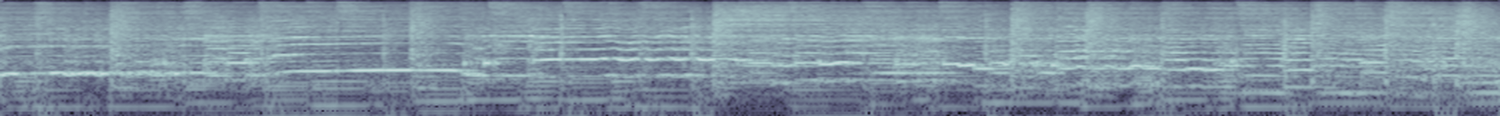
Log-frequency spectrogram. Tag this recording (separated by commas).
Music, Musical instrument, Strum, Electric guitar, Plucked string instrument, Guitar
